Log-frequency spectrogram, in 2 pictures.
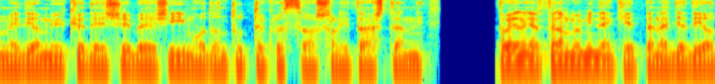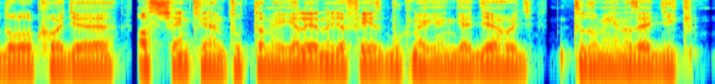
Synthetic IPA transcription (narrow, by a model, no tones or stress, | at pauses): meːd̪ijɒmyːkød̪eːʃeːbɛeːʃiːjmoːd̪o̞nt̪ut̪ːɒkø̞sːɛɦɒʃonliːt̪aːʃt̪ɛnːi | t̪o̞jɒneːrt̪ɛlɛmbɛmind̪ɛŋkeːpːɛnɛɟɛd̪iɒd̪o̞lo̞kho̞ɟɒst̪ʃɛŋkinɛmt̪ut̪ːɒmeːɡɛleːrniɦoɟɒfeːzbukmɛɡɛŋɡɛɟːɛɦo̞ɟ | t̪ud̪o̞meːnɒzɛɟːik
